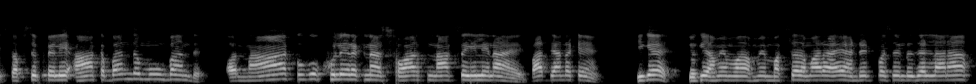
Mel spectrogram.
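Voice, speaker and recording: A man teaching a meditation lesson to school students, speaking in an earnest, repetitive, coaxing way and addressing them directly. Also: sits high. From India. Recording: dull lo-fi recording.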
